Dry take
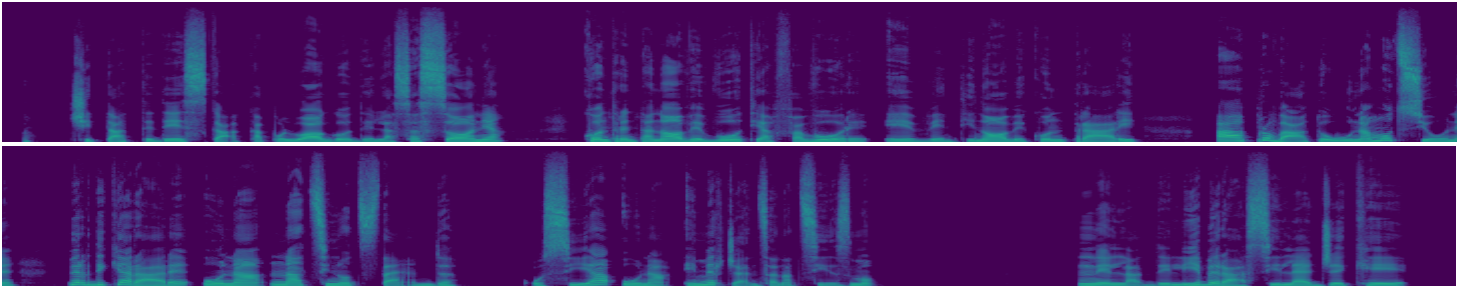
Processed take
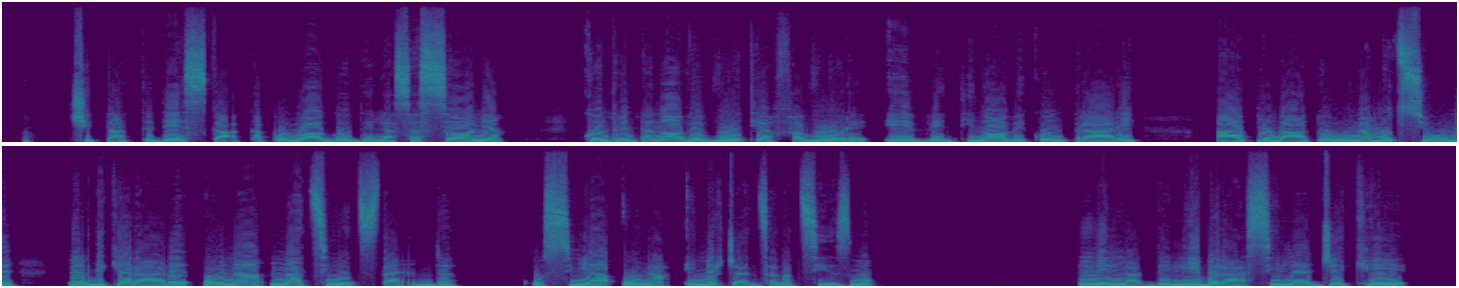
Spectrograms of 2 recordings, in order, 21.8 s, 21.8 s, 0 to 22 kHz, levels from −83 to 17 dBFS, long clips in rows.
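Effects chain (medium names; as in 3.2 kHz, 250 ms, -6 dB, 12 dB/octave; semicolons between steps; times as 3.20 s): peak limiter -21 dBFS, peak gain reduction 8.5 dB; hard clipper -29.5 dBFS, distortion -10 dB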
